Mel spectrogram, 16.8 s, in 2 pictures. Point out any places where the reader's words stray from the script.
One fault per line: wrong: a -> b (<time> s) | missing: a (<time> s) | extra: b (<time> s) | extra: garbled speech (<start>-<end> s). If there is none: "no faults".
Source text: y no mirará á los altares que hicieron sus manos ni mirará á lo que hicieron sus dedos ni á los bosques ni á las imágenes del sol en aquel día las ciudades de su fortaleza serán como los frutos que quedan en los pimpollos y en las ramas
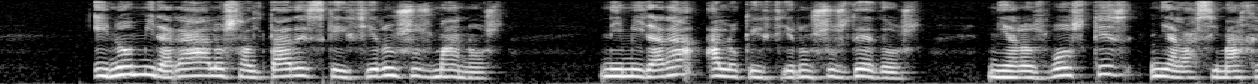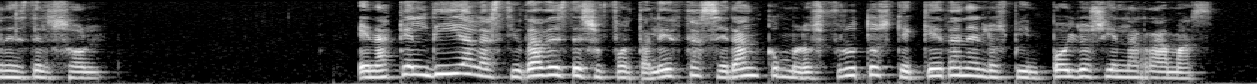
no faults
